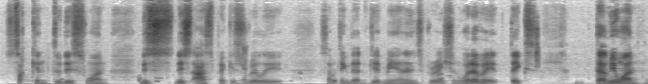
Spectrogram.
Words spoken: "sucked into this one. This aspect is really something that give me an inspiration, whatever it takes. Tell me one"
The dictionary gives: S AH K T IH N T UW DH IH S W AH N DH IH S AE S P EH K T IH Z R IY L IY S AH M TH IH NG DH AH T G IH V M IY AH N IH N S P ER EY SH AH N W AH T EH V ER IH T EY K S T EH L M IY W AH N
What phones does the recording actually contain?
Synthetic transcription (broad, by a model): S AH K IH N T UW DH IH S W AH N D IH S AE S P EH K T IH S R IY L IY S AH M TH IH NG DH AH T G IH V M IY AH N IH N S P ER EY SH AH N W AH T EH V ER IH T EY K S T EH L M IY W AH N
